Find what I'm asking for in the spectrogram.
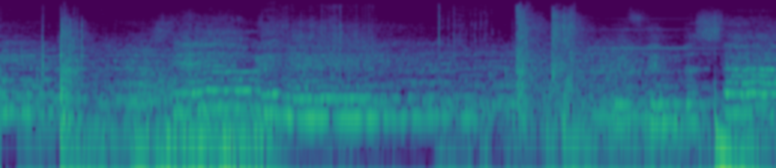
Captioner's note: players clapping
